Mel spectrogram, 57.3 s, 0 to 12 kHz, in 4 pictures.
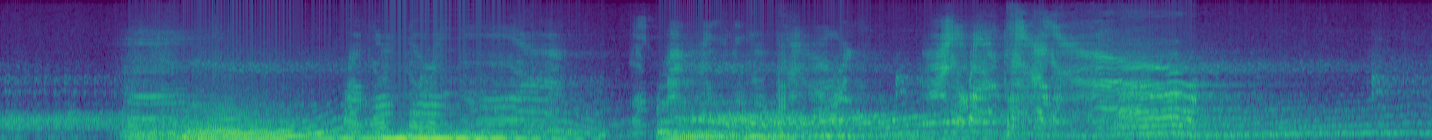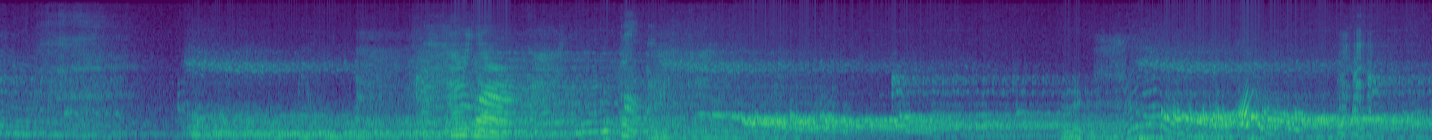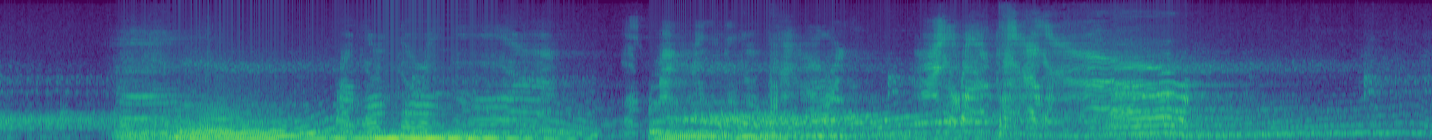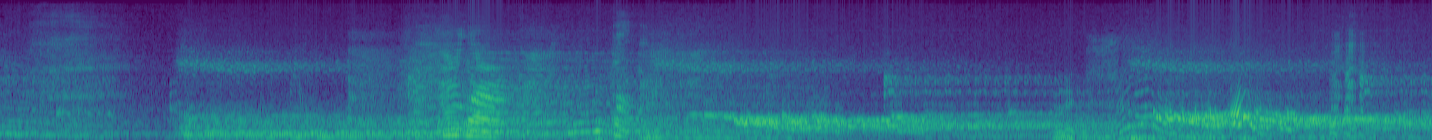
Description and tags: creepy alien voice
Just mucking about with a wireless headset mic plugged into a Yamaha AG Stomp, Digitech Timebender delay and Vox VDL-1 Looping pedal.
Had a tweak of the pitch shifter on the Vox looper and this creepy thing popped out :O)
horror, sound-effect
